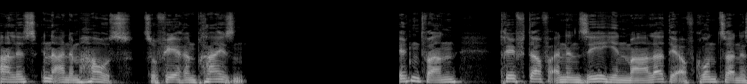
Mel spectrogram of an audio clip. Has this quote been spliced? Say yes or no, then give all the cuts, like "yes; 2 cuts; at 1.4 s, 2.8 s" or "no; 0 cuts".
no; 0 cuts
